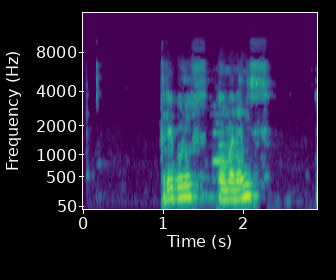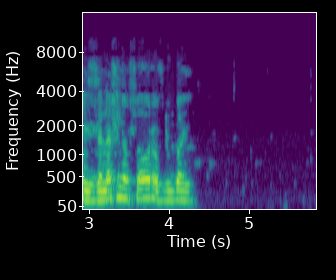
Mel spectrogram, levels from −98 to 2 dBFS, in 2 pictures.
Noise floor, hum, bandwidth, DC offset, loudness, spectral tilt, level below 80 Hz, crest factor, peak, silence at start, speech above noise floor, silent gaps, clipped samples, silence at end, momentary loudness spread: -81 dBFS; none; 7.2 kHz; under 0.1%; -19 LUFS; -7.5 dB/octave; -56 dBFS; 16 dB; -4 dBFS; 1 s; 63 dB; none; under 0.1%; 1.55 s; 8 LU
